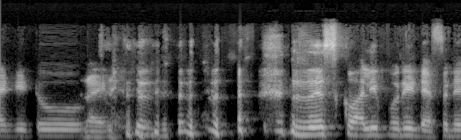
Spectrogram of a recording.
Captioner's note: laghing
